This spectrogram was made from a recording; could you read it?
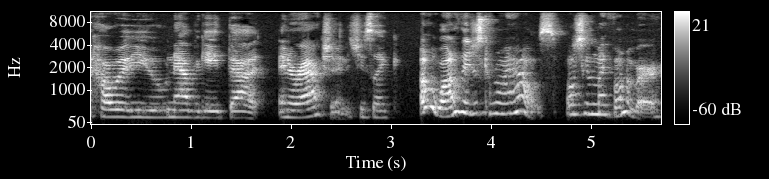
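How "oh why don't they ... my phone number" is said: fast, heavy, dripping sarcasm. Retelling a woman's answer to a question about domestic violence survivors, imitating super sarcasm. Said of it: "Like super sarcastic".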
